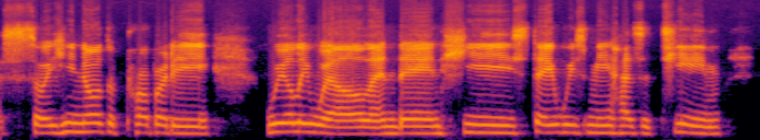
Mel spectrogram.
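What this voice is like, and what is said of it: French accent. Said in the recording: “you may hear with my accent, I come from France”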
